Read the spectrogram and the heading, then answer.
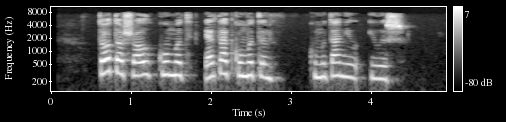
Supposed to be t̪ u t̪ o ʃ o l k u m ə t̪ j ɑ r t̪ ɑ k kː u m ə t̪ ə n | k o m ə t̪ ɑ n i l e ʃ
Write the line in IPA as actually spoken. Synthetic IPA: t̪ o t̪ o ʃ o l k u m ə t̪ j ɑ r t̪ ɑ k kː u m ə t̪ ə n | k u m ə t̪ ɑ n i l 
